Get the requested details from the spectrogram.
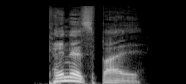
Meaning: tennis ball
- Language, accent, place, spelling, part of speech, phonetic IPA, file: German, Germany, Berlin, Tennisball, noun, [ˈtɛnɪsˌbal], De-Tennisball.ogg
